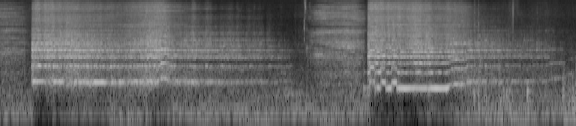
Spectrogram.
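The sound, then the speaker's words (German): Breathy, sustained wind-instrument tones imitate wind rustling through a bamboo forest: two long loud notes separated by a brief airy pause, the second one bending down in pitch before fading. “Sasabuki heißt das Rauschen des Bambuswaldes. Und das heißt, ich muss praktisch das Rauschen des Bambuswaldes imitieren.”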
